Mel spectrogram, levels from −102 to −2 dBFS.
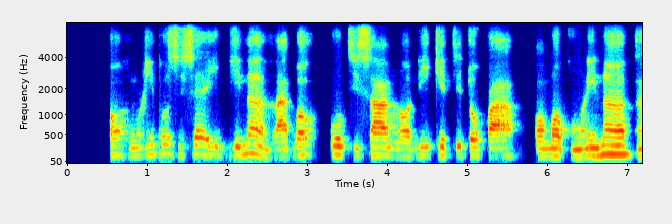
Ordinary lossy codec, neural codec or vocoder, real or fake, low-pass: Opus, 24 kbps; codec, 16 kHz, 1.1 kbps, Voila-Tokenizer; fake; 7.2 kHz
